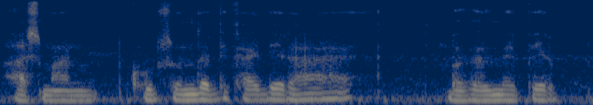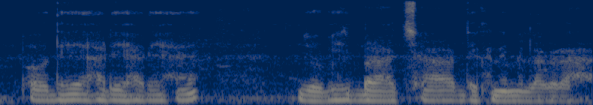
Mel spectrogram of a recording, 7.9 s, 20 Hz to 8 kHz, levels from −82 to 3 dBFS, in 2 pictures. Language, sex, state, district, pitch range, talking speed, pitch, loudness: Hindi, female, Bihar, Muzaffarpur, 105-125 Hz, 165 wpm, 115 Hz, -42 LUFS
